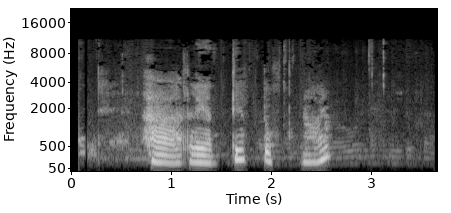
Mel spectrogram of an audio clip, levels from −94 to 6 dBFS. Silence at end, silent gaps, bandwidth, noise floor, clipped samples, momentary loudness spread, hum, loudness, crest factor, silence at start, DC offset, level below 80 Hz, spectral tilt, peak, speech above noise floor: 1.05 s; none; 11.5 kHz; -49 dBFS; under 0.1%; 23 LU; none; -19 LUFS; 20 dB; 0.05 s; under 0.1%; -68 dBFS; -6.5 dB/octave; -2 dBFS; 31 dB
